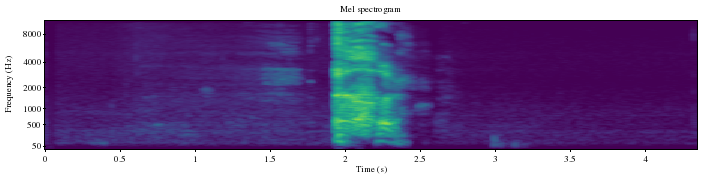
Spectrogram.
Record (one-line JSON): {"exhalation_length": "4.4 s", "exhalation_amplitude": 30442, "exhalation_signal_mean_std_ratio": 0.24, "survey_phase": "beta (2021-08-13 to 2022-03-07)", "age": "45-64", "gender": "Male", "wearing_mask": "No", "symptom_none": true, "smoker_status": "Current smoker (11 or more cigarettes per day)", "respiratory_condition_asthma": false, "respiratory_condition_other": false, "recruitment_source": "REACT", "submission_delay": "2 days", "covid_test_result": "Negative", "covid_test_method": "RT-qPCR", "influenza_a_test_result": "Negative", "influenza_b_test_result": "Negative"}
